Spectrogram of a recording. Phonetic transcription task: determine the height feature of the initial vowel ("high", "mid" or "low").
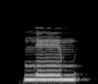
mid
